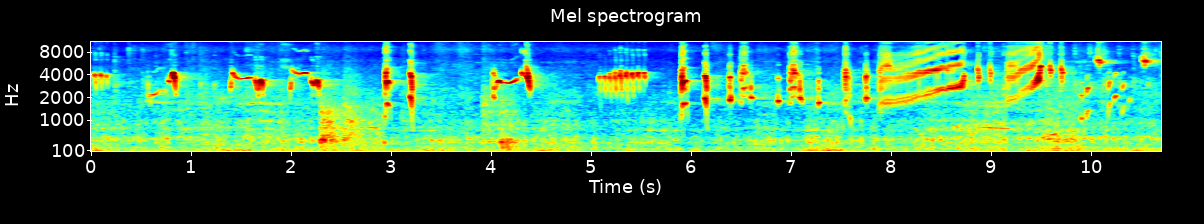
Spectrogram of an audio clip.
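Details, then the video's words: Long-tailed shrike singing vigorously, a lure to make lazy shrikes sing, recorded at home in a crowded neighbourhood: varied whistles, clicks and quick chattering bursts, then long sweeping rising notes and a hum in the background. "SUARA BURUNG CENDET GACOR PANCINGAN CENDET MALES BUNYI"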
